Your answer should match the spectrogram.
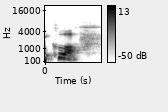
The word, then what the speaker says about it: cloth: Put your tongue in between your teeth and say cloth.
